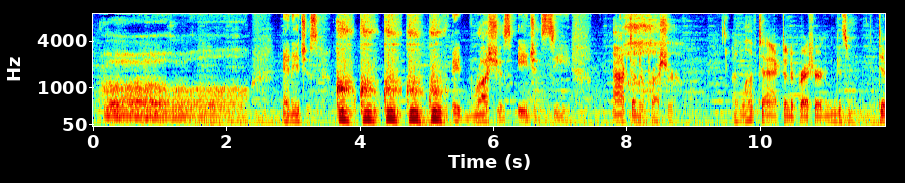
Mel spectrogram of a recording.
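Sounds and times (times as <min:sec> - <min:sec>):
voice imitating monster growl: 0:00.1 - 0:02.3
speech: 0:02.8 - 0:08.9, 0:09.6 - 0:11.8.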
